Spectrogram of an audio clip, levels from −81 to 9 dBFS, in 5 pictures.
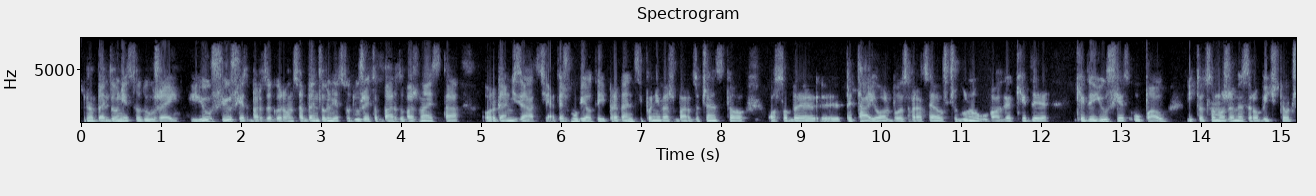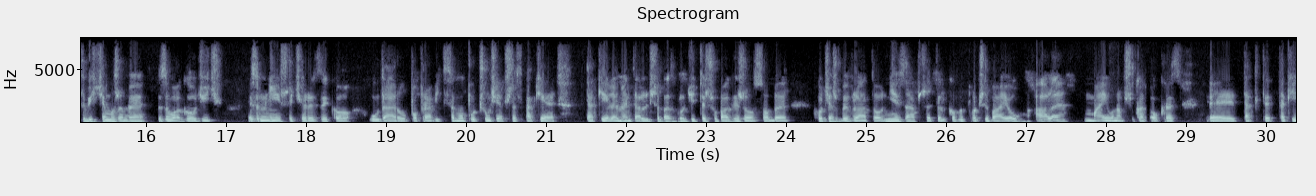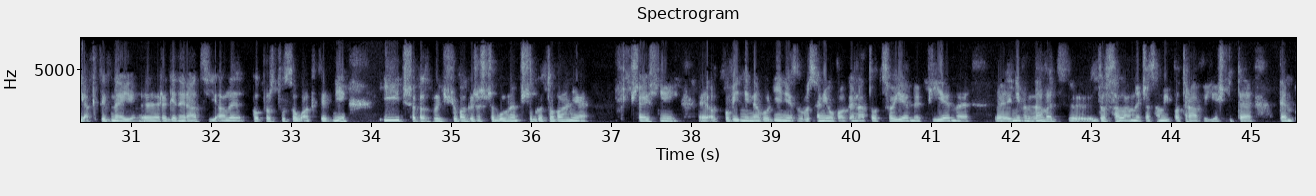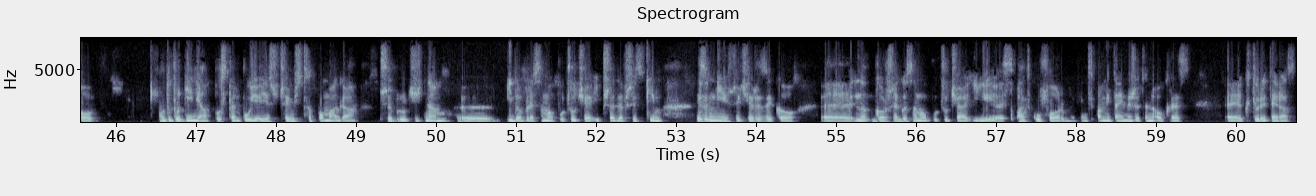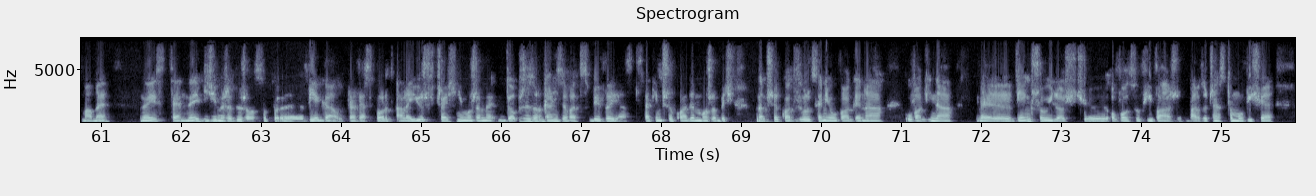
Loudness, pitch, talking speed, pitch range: -15 LUFS, 120 Hz, 145 wpm, 115-130 Hz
